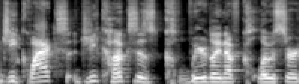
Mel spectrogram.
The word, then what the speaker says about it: GQuuuuuuX: I've tried to train myself to say G-Quacks so that I don't say G-Cucks.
